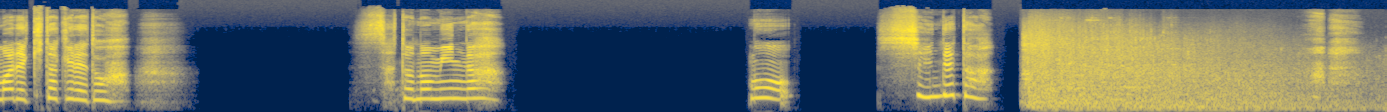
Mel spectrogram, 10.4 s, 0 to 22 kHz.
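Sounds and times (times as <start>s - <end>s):
speech: 0.1s - 1.3s, 2.9s - 3.8s, 5.6s - 6.0s, 6.6s - 7.9s, 9.8s - 10.2s
explosion: 7.7s - 10.3s.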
